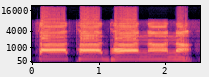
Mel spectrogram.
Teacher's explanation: दंत ध्वनि के अंतर्गत आते ता तो दांतों की मेल से बनते हैं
